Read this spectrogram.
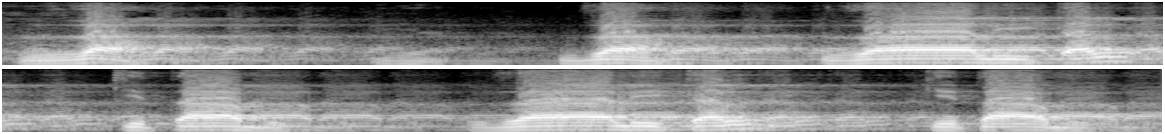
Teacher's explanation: makhraj dari huruf zal ini adalah ujung lidah dengan ujung gigi. Zal, ujung lidah dengan ujung gigi seri bagian atas.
